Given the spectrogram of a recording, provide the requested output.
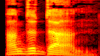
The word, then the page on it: underdone: anglais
